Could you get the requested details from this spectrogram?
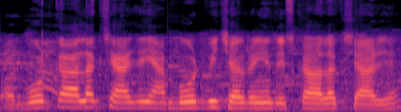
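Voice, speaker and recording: A man's voice: high-pitched, steady tone, fast talker. A young man vlogging on a walking tour of a lakeside park, chatting to viewers as he points things out and filming on a phone at arm's length. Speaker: travel vlogger. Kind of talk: casual walking tour vlog. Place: outdoor park by a lake, crowded. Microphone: phone camera held at arm's length. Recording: loud crowd and music around. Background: loud crowd chatter and music.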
